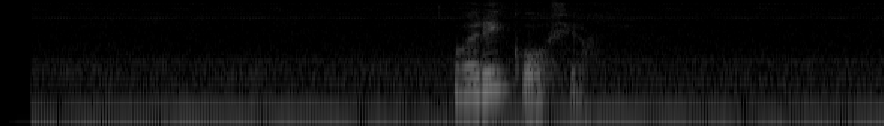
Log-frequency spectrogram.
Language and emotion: Russian, sad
